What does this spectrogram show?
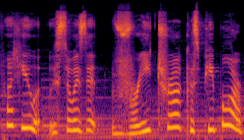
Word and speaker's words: Vritra: So is it Vritra? Because people are pronouncing it differently all over the place. I thought it was Virtra, but then... Vritra is what was being said in that Vritra, okay.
